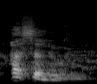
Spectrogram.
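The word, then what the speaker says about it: حسن: And because I'm an Arabic student, I'm going to pronounce the last vowel here in the phrase, even though that's typically not done. So I would say wa ra'a Allahun nura annahu hasanun.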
